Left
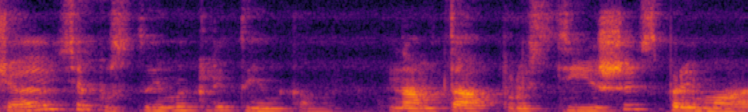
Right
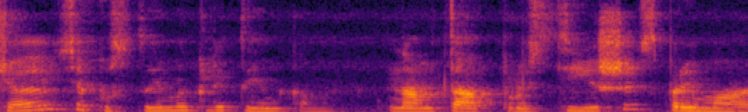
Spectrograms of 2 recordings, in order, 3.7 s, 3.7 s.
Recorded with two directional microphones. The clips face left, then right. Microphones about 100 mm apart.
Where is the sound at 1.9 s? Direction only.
15° right (ahead or behind).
